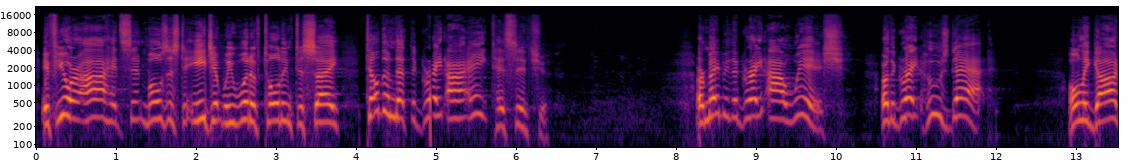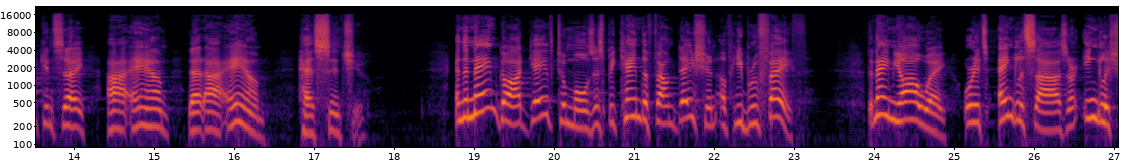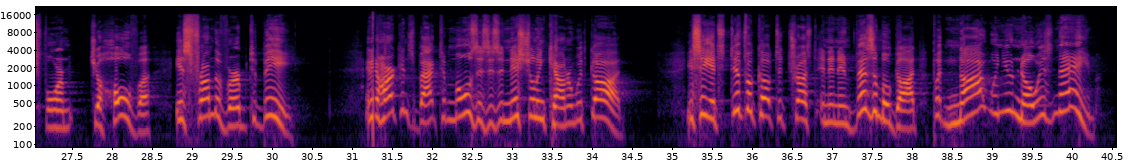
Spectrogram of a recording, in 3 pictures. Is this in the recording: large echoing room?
yes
